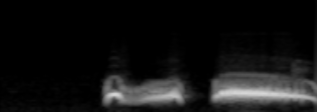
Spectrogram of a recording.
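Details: One phrase from a spotted dove, recorded to stimulate decoy birds: a short peaked note sliding into a murmur, a brief pause, then a long level coo fading at the end.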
